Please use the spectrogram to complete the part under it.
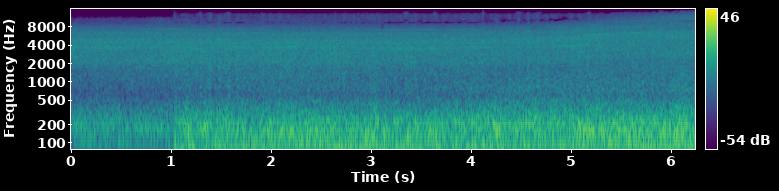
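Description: Airliner tyres touch down and rumble along a runway.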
